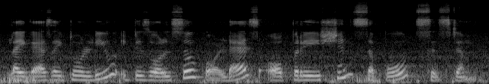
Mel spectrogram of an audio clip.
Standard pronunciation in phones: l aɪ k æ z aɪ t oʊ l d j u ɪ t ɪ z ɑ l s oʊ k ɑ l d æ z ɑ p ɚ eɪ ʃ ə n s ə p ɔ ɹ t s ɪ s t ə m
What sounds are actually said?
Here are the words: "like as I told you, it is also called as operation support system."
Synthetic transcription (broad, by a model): l aɪ k æ z aɪ t oʊ l d j u ɪ t ɪ z ɑ l s oʊ k ɑ l d æ z ɑ p ɚ eɪ ʃ ə n s ə p ɔ ɹ t s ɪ s t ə m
